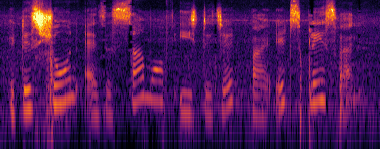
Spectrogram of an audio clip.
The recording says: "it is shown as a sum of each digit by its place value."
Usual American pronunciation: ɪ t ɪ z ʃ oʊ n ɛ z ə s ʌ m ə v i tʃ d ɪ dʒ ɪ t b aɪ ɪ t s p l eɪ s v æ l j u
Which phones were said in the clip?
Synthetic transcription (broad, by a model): ɪ t ɪ z ʃ oʊ n ɛ z ə s ʌ m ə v i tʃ d ɪ dʒ ɪ t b aɪ ɪ t s p l eɪ s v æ l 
